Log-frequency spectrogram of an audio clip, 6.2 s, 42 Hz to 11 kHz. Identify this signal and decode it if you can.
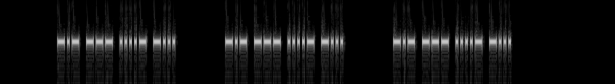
Morse code, heard as a keyed tone, about 46 wpm, 700 Hz. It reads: KO4B KO4B KO4B
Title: USA Call Signs - 4 Characters - Repeated 3x - 50wpm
